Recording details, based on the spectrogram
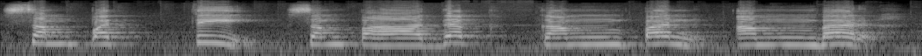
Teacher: प और ब जो इसमें आए हैं वर्ण अनुस्वार से बिंदी से पहले, वही निर्धारित करते हैं कि यहाँ पर जो अनुस्वार बोला जा रहा है वो म है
